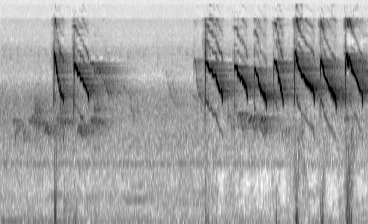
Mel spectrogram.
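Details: Used to train white-eyes to sing ngalas, this song opens with two sharp, high, downslurred notes, goes quiet for over a second, then rattles off a brisk series of about seven falling thin whistles with clicks.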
